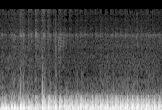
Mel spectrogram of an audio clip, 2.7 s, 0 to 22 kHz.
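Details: VW Up TSI with a misfire on the 3rd cylinder after a backfire; a spark plug is suspected, and cylinders are tested by unplugging coils. Lumpy, uneven idle with a beat dropping out of the low chuffing rhythm.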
